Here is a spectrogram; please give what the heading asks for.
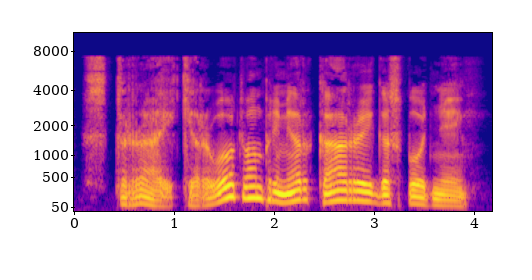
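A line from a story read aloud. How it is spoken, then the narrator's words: Muttered. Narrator (Russian): пробормотал Ярли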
